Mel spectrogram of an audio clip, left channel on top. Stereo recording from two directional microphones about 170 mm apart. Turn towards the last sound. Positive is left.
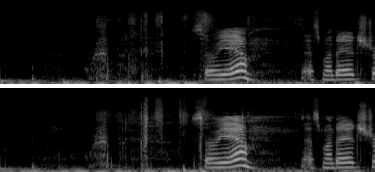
turn(degrees=5)  # may be behind; listen again after turning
